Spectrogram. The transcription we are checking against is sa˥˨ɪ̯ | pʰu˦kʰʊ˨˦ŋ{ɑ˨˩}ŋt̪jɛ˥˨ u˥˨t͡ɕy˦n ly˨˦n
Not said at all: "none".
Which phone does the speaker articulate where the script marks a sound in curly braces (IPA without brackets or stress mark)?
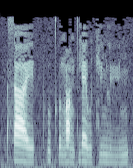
ɑ˨˩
